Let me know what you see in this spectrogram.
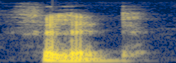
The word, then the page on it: fillip: British English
